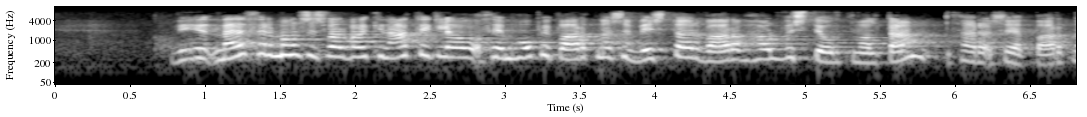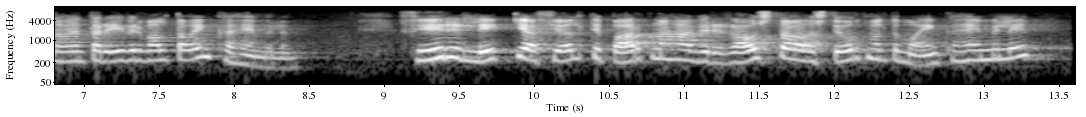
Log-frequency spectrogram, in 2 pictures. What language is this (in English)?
Icelandic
